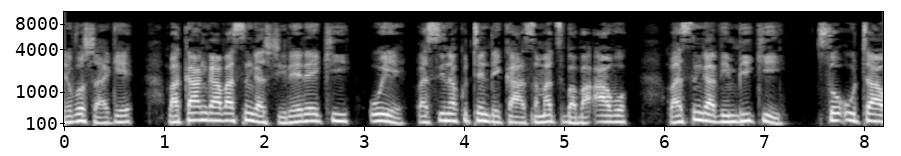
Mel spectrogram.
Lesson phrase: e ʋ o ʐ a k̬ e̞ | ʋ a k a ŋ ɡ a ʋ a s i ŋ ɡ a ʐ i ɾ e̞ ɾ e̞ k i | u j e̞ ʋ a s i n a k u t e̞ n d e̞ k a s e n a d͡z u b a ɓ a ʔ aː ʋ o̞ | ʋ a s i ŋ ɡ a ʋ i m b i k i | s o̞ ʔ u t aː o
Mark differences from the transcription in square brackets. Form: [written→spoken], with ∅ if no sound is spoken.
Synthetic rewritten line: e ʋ o ʐ a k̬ e̞ | ʋ a k a ŋ ɡ a ʋ a s i ŋ ɡ a ʐ i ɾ e̞ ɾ e̞ k i | u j e̞ ʋ a s i n a k u t e̞ n d e̞ k a s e [n→m] a d͡z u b a ɓ a ʔ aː ʋ o̞ | ʋ a s i ŋ ɡ a ʋ i m b i k i | s o̞ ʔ u t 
